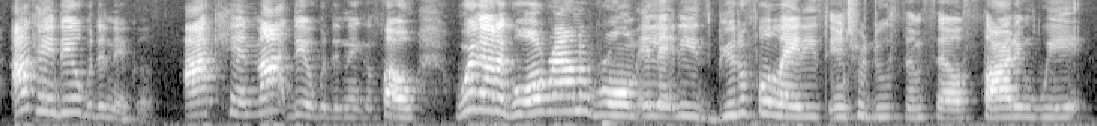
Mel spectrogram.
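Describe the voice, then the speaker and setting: A woman hosting a casual podcast, loud and playful, laughing often with her guests. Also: sits high, fast, hardly any pauses. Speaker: podcast host. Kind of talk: casual chat. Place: indoor studio room with guests. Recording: lively crowd of guests in the room. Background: group of guests chatting and laughing.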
